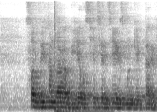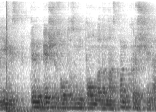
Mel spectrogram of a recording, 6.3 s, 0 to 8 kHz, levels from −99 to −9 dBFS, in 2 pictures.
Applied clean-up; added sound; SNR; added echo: none; Bass drum; 13 dB; reverberation time 0.9 s.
